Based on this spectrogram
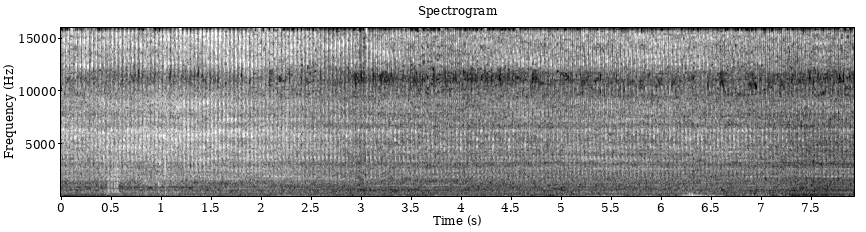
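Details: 2017 VW Passat 1.8, over 3 minutes after replacing the camshaft adjustment (variable timing) solenoid for random all-cylinder misfires: quiet, steady idle with no stumbles or missed beats; no misfire returned.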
